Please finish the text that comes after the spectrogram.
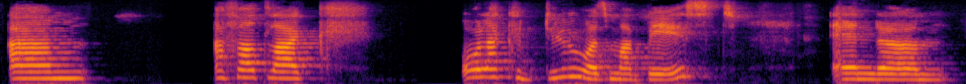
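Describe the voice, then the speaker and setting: A woman's voice: on the high side, very slow, pauses often. Giggly young South African woman. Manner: giggly, relaxed, often laughs between sentences. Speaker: interviewee, singer. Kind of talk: casual interview chat. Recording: dull lo-fi sound.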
